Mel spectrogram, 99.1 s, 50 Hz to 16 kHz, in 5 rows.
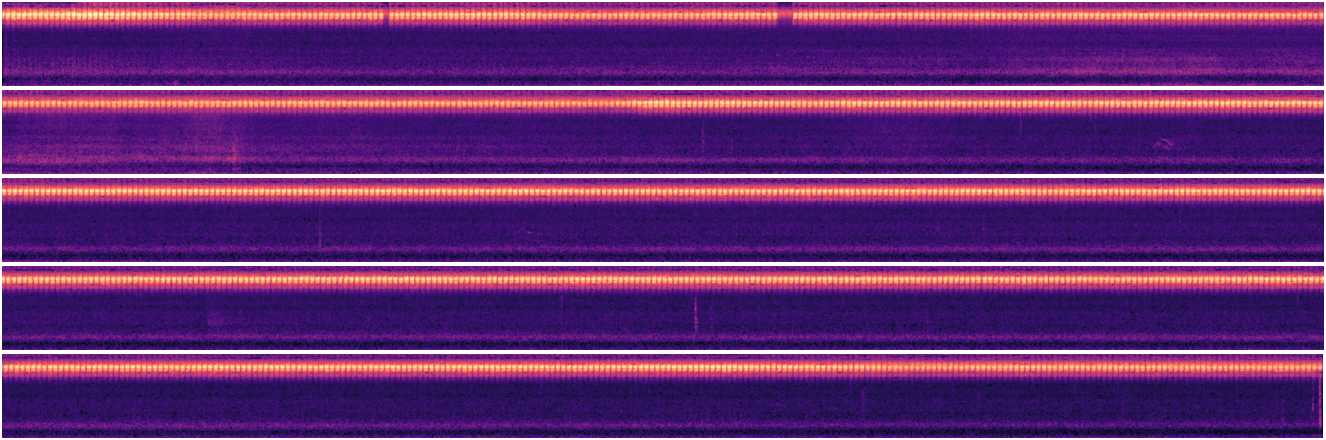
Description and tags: Grasshopper "singing" or chirping on an open field north of Cologne, Germany. Typical summer sound. Vivanco EM35 on parabolic dish with preamp into Marantz PMD 671. Background traffic humming filtered.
